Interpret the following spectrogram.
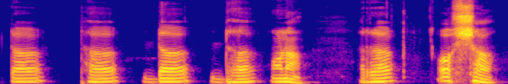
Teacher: ट ठ ड ढ ण र और श यह मूर्धा से उच्चारित होते हैं · ट वर्ग के 5 अक्षर ट, ठ, ड, ढ, ण, र और श ये मूर्धा से उच्चारित होते हैं। इनका उच्चारण स्थान मूर्धा से किया जाता है।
